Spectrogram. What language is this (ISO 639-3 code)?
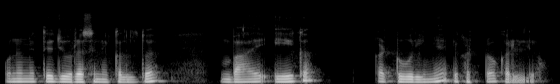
bra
